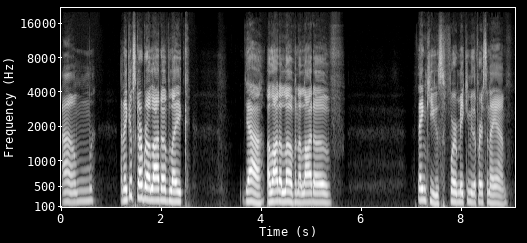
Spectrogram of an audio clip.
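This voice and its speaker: A woman's voice: medium pitch, fairly even intonation, normal speed, long pauses, smooth, dry recording, studio quality. A young woman, speaking as an interview guest. She talks in a thoughtful, casual way and often says "like.". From Toronto, Canada. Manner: thoughtful, frequent "like" fillers.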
